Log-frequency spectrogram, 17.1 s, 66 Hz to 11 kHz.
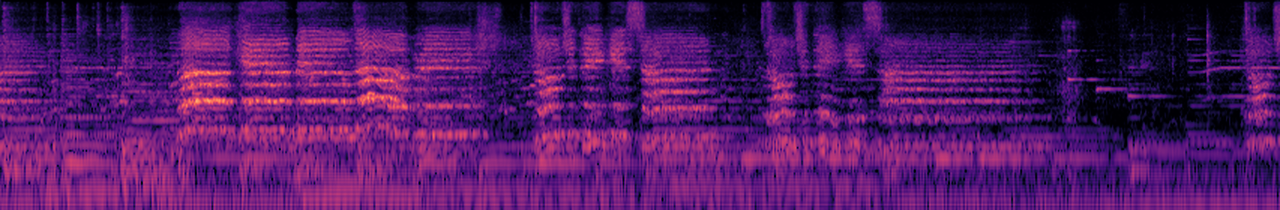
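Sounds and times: children's choir singing: 0:00.0 - 0:14.0, 0:16.6 - 0:17.0.

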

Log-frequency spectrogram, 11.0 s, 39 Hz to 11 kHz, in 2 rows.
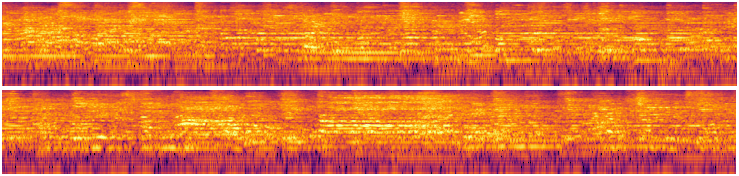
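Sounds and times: acoustic guitar: 0:00.0 - 0:11.0
banjo: 0:00.0 - 0:11.0
man and woman singing harmony: 0:05.6 - 0:11.0.

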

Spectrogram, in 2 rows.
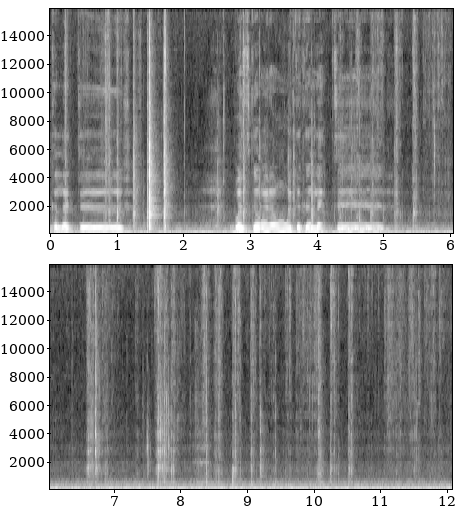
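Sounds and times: cards being shuffled: 0:00.6 - 0:12.0.

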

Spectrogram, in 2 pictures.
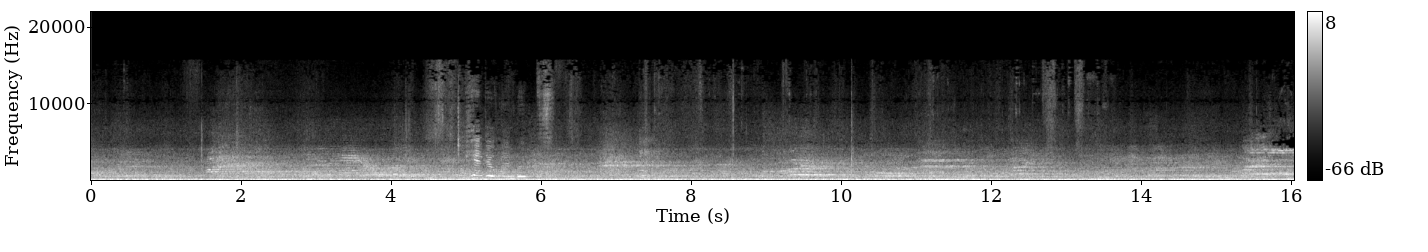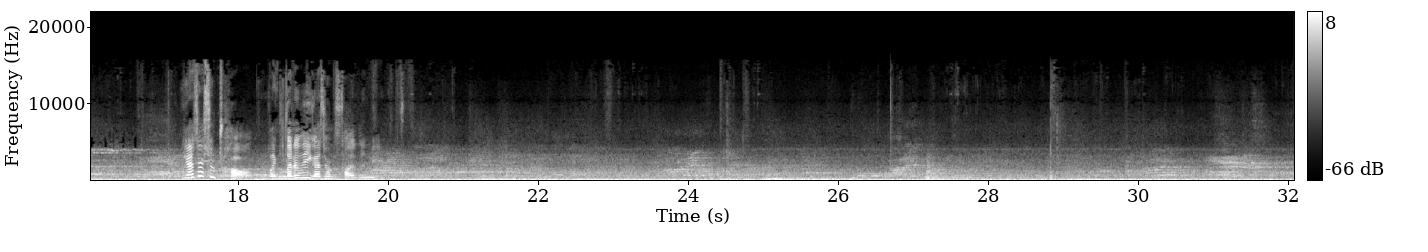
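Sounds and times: background voices and chatter: 0:00.0 - 0:32.0.

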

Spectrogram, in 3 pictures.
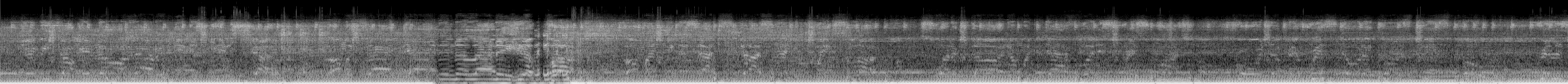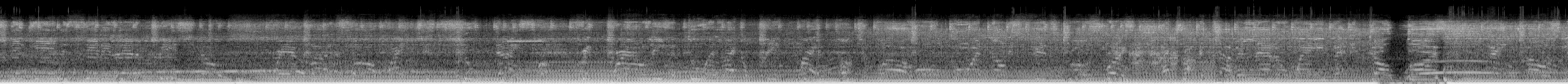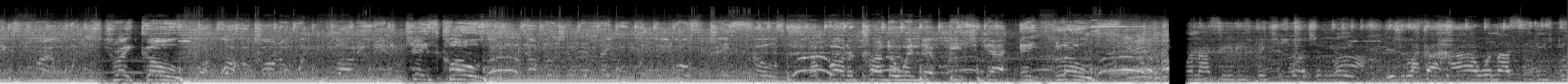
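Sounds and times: deep bass note: 0:00.0 - 0:04.4, 0:05.7 - 0:47.0
bass-heavy music from subwoofers: 0:00.0 - 0:47.0.

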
